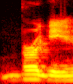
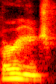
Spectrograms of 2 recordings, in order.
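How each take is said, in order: First: The name is said the way locals say it. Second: The name is said the familiar English way. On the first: This is how it is said in the place itself. The speaker calls it right. "my understanding is actually Brugge" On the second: This is the habitual way people used to say it. The speaker calls it wrong. "we were in the habit of calling them Bruges"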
